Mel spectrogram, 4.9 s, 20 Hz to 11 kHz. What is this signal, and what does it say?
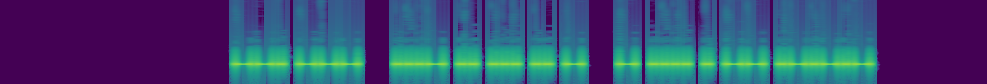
Morse code, heard as a keyed tone, about 44 wpm, 700 Hz. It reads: GO VISIT THEM.
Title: Sentences from Top 900 Words 45wpm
